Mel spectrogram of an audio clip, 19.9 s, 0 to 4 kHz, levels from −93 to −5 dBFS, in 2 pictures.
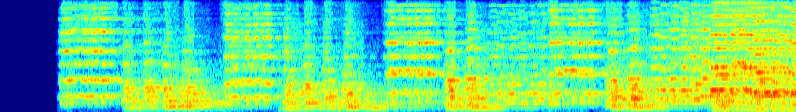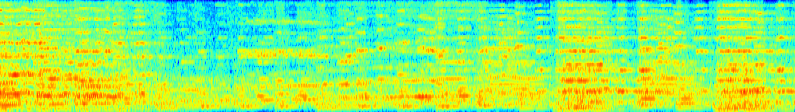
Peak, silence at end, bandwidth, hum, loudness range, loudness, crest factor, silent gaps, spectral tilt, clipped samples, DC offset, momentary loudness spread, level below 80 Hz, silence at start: -8 dBFS; 0 s; 4 kHz; none; 9 LU; -25 LUFS; 16 dB; none; -9.5 dB/octave; under 0.1%; under 0.1%; 12 LU; -46 dBFS; 0.7 s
